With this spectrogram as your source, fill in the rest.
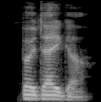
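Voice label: "bodega", English, Australian accent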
